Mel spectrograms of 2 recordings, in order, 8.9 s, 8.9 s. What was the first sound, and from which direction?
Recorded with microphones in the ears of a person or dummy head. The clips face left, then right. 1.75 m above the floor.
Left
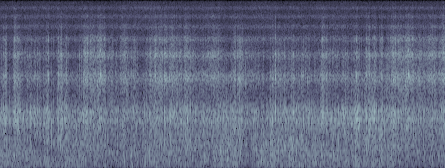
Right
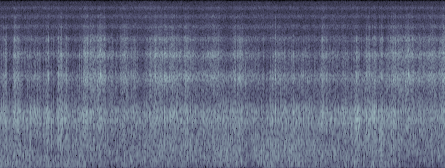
Only background noise.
